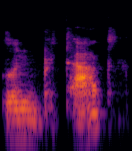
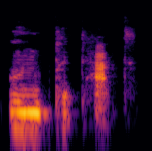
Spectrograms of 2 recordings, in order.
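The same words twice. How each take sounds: First: "Une patate?" repeated softer with a puzzled rising tune; mock disbelief. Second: "une patate" said slowly the Québécois way; Quebec French. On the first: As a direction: echo "Une patate?" quietly, baffled, rising at the end. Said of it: "Why don't you just fucking say potato". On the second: Shown as a demonstration. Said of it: "They say une patate".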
